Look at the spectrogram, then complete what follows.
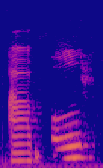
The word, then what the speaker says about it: apple: The E is silent. You don't read the sound of the E at the end.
